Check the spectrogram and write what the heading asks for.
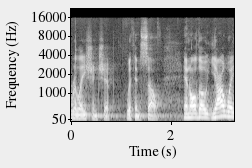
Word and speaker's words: Yahweh: For many years, scholars believed the name should be pronounced Jehovah, modern scholars believe it should be pronounced Yahweh.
